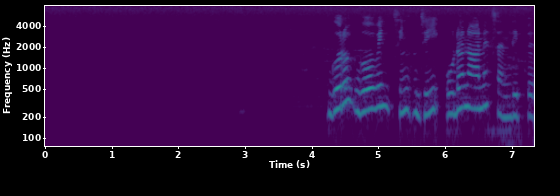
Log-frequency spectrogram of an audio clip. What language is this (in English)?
Tamil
